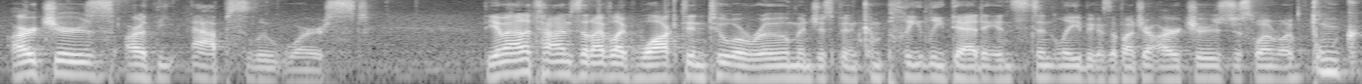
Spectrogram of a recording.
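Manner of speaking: ordinary delivery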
